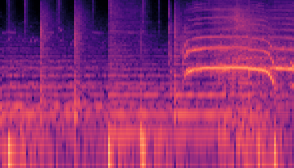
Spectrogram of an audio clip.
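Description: A woman lets out a loud, piercing, sustained scream that rises and then drops off, preceded by a series of rhythmic low thumps, in a dramatic scene with no speech.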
